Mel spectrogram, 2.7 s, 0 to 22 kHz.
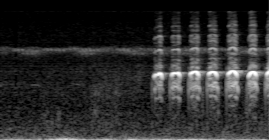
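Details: Male osprey at its nest with a flounder, filmed on 21 August 2020, breaks a short silence with seven quick, loud, whistled chirps evenly spaced; a faint steady high whine runs through.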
